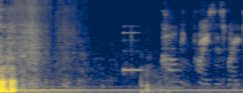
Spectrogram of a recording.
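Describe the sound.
A single short telephone keypad tone beeps mid-clip over a steady low hum, after a brief thump at the start; faint speech follows.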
